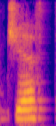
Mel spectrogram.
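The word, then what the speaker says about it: Jeffe: My third and final book of the day is called The Orchid Throne, Forgotten Empire, Book One, by Jeff Kennedy. It comes out on September 24th. So if you are going to look up the book by the author, Jeff is spelled with a silent E.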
